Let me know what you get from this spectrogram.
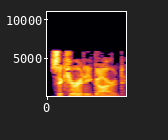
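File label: "security guard", American English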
